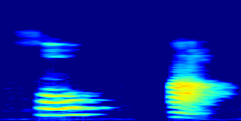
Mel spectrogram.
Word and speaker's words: faux pas: This is pronounced as faux pas.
